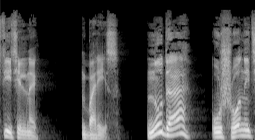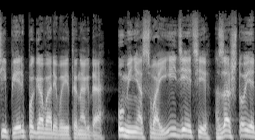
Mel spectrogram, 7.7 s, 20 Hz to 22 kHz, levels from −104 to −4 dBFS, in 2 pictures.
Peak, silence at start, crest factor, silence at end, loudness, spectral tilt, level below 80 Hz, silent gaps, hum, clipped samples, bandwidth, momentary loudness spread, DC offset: -4 dBFS; 0 s; 16 dB; 0 s; -21 LUFS; -4.5 dB/octave; -52 dBFS; 0.95-1.22 s, 1.97-2.20 s; none; under 0.1%; 15.5 kHz; 10 LU; under 0.1%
